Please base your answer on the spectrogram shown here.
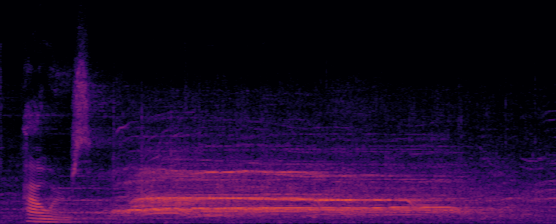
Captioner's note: audience cheering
